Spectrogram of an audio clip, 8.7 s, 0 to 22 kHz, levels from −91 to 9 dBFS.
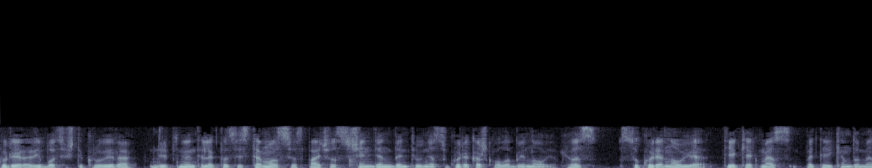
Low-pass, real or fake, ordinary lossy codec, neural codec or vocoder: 5.4 kHz; real; MP3, 32 kbps; none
